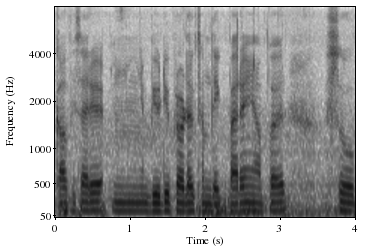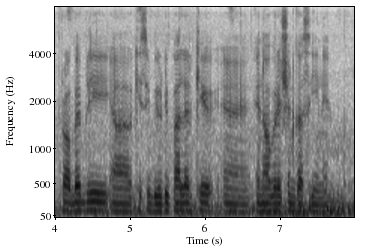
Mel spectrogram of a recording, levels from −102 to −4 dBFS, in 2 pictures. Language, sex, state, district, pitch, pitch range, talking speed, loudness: Hindi, male, Uttar Pradesh, Hamirpur, 115 Hz, 110-120 Hz, 170 wpm, -18 LUFS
